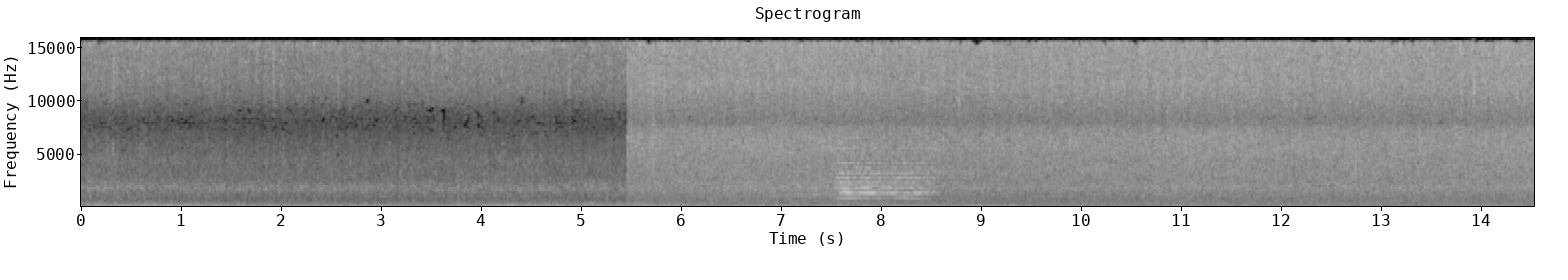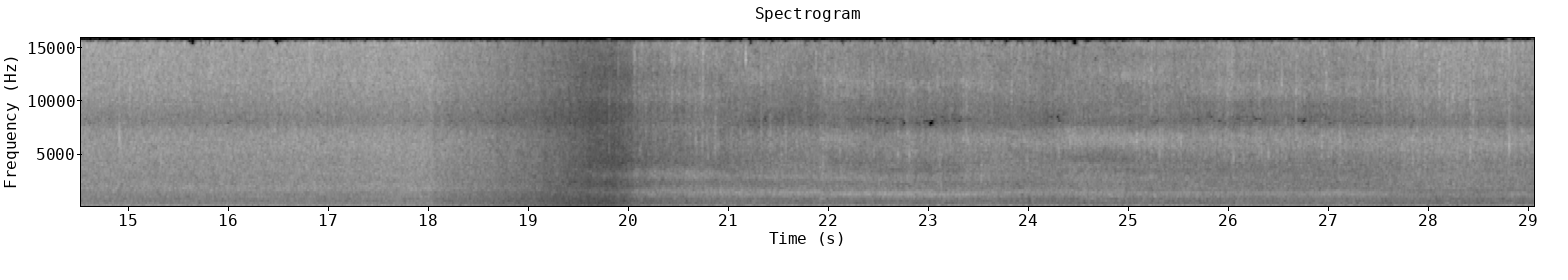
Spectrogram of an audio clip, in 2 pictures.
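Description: Heavy monsoon rain pouring steadily over slow street traffic, with vehicle engines running underneath. An engine note rises a few seconds in, and a short high tone sounds once around eight seconds. The sound drops away briefly about two-thirds of the way through, then the rain and traffic return.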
